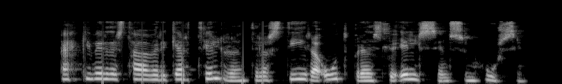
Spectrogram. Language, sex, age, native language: Icelandic, female, 50-59, Icelandic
